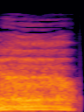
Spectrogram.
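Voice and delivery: sharp high intake of breath; gasp of shock. Retold or imitated. Fan recalling the Winter Soldier reveal, shocked gasp. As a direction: gasp as if the twist just hit.

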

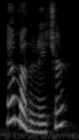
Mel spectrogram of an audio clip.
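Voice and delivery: sarcastic high call to Mother Nature; mock taunt. Real, not acted. Vlogger taunting Mother Nature, high and sarcastic.

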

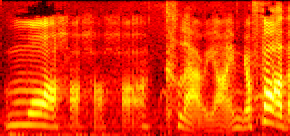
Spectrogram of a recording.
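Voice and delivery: slow, hammed-up evil laugh and reveal; evil villain. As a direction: gloat like a movie villain. Villain Valentine reveals himself.

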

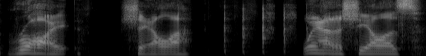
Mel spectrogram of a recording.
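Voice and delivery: loud, halting, hammed-up Australian; mock Australian accent. Host faking being Australian for co-host, hammed-up accent. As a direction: improvise badly in broad Australian. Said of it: "I'm not Australian".

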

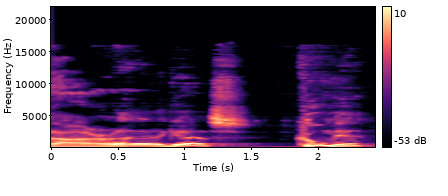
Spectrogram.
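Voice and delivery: drawn-out, hesitant going-along reply; noncommittal Abram. Acted. Abram answering God's call to move, laid-back and unsure. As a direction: shrug it out slowly, then lift into easy agreement.

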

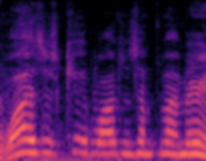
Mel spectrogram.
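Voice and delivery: high-pitched imitation of an upset man; lightly hammed-up indignation; mock upset uncle. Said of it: "he got all upset".

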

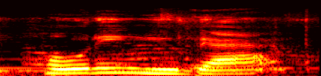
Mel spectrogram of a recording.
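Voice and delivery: ordinary delivery

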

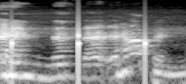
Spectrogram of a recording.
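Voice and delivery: ordinary talk

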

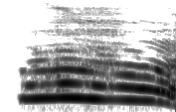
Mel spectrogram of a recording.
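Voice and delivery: high shocked "Oh" from the teacher; shocked gasp. Retold or imitated. Teacher overhears a dirty joke, high shocked gasp. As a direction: catch your breath in shock.

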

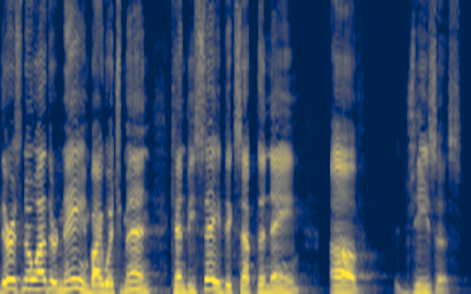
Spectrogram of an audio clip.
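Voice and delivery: loud preaching, drawn-out slow words on hallowed, sacred, holy; full-force preaching. Acted. Pastor preaching to the congregation about the sacred name, loud and slow. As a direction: preach it, leaning hard on each holy word.

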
